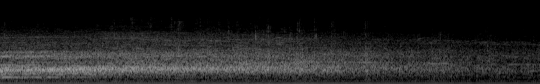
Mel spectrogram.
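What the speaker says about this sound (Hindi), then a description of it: "मैं चाहता हूं हमारे सभी चैनल पार्टनर्स, सभी एम्प्लॉइज और डिपार्टमेंट हेड्स के लिए इतनी जोरदार तालियां हो कि जेएलएन स्टेडियम गूंज उठे।" A large crowd in Delhi's JLN stadium breaks into sustained applause at a silver jubilee event, the clapping loud at first and then slowly fading over several seconds.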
